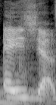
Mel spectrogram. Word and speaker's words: Asia: I was going to pronounce that wrong. So the name is Asia.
